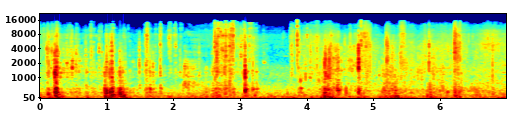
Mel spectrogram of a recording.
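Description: Handling noise from a handheld camera being moved about on a boat deck: irregular bumps and knocks over a low rumble.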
